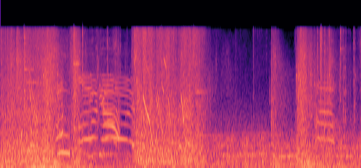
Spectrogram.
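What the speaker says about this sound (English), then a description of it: "It's like the shortest range grenade launcher that's ever existed." Grenade launcher fire in the shooter game Shadow Ops: Red Mercury, heavy thumps among a chaotic mix of gunfire and shouting voices, loud and continuous through a battle.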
